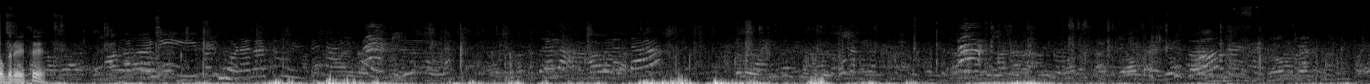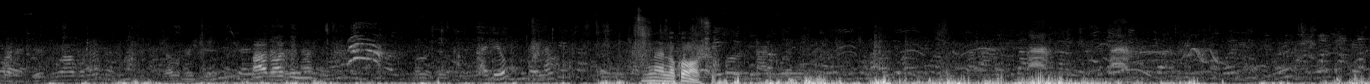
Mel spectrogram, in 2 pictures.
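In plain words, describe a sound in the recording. Footsteps scuff on a dirt path.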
